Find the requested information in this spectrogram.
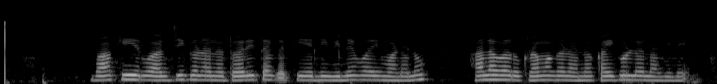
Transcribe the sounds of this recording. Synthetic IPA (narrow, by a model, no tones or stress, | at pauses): baːkiːɾuʋɐːɾd͡ʒiɡɐɭɐnːut̪ɐɾit̪ɐɡɐt̪ijɐlːiʋileʋɐɾimaːɽɐlu | hɐlɐʋɐɾukɾɐmɐɡɐɭɐnːukɐjɡɔɭːɐlaːɡid̪e̞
